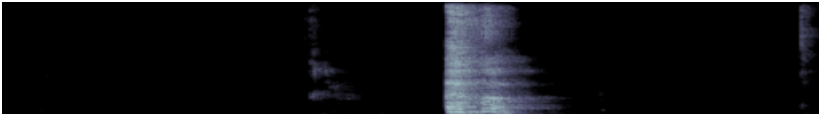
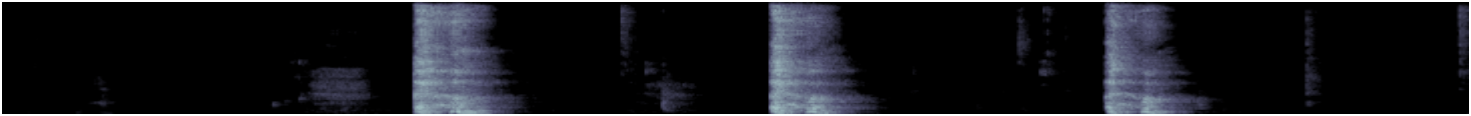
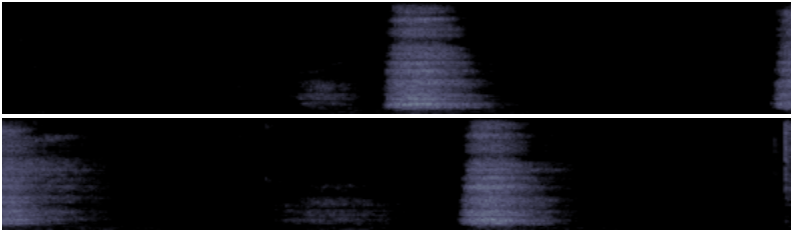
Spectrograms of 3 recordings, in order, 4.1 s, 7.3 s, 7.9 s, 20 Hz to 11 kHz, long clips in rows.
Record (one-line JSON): {"cough_length": "4.1 s", "cough_amplitude": 28161, "cough_signal_mean_std_ratio": 0.21, "three_cough_length": "7.3 s", "three_cough_amplitude": 31684, "three_cough_signal_mean_std_ratio": 0.27, "exhalation_length": "7.9 s", "exhalation_amplitude": 2594, "exhalation_signal_mean_std_ratio": 0.31, "survey_phase": "beta (2021-08-13 to 2022-03-07)", "age": "45-64", "gender": "Female", "wearing_mask": "No", "symptom_none": true, "smoker_status": "Never smoked", "respiratory_condition_asthma": false, "respiratory_condition_other": false, "recruitment_source": "REACT", "submission_delay": "0 days", "covid_test_result": "Negative", "covid_test_method": "RT-qPCR", "influenza_a_test_result": "Negative", "influenza_b_test_result": "Negative"}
